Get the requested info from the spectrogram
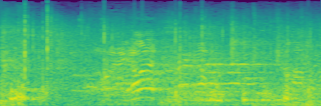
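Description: Players' shouts and calls during an inline hockey game, with one call held steady for about a second past the midpoint, over sharp clacks of sticks and puck on the rink floor.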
